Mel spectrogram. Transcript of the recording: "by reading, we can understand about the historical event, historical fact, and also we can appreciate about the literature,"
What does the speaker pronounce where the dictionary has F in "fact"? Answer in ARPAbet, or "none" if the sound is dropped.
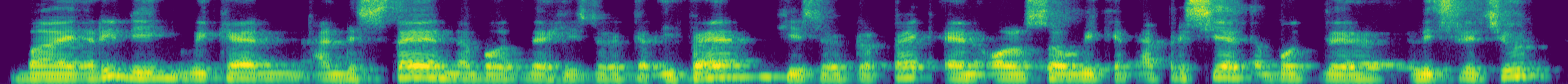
P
